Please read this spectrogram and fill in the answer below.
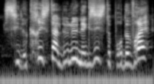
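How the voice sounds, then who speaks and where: Very high-voiced, resolute boy hero. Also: animated, brisk. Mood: determined. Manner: commanding, earnest. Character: resolute six-year-old boy superhero team leader. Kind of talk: French animated cartoon dub. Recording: music behind the voice.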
